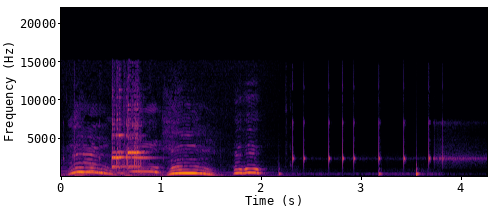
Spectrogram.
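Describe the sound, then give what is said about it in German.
Voices chatter and laugh briefly, then glasses clink together several times in quick succession in a toast, bright ringing taps with a short resonant tail. “mindestens mal eine Flasche gibt es hier. Ich sage aber nicht welche. Ja. Meine Güte. Ja, Prost.”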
